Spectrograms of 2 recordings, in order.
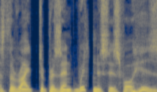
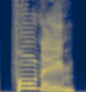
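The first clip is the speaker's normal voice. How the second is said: spoken out loudly, pitched up; 8 semitones higher, 4 dB louder than usual. Fudge addresses Mrs. Fig once she is seated, loud. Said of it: "said Fudge loudly".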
